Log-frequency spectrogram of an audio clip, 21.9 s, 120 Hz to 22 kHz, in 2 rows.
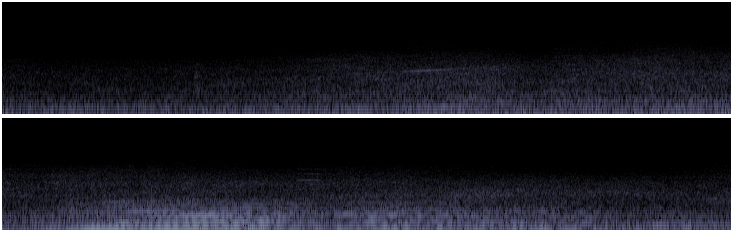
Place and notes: East Elmhurst, Queens, NY, USA - Sitting Underneath The LaGuardia Airport Welcome Sign
Traffic intersection at the entrance to LaGuardia Airport
3 March 2017, 14:30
